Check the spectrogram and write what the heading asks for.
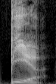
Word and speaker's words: Bier: Which I made sure to say that Bier is how you pronounce it in German. Bier!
